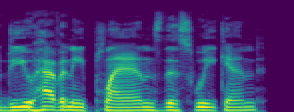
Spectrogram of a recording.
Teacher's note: Rising intonation to show it's a question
